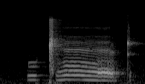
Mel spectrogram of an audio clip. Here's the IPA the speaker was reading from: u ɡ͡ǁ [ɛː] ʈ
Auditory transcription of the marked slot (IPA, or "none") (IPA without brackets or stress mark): ɛː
